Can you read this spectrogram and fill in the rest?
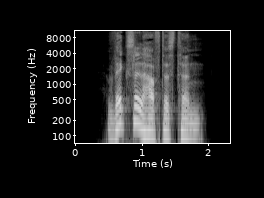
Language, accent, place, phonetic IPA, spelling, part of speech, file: German, Germany, Berlin, [ˈvɛksl̩haftəstn̩], wechselhaftesten, adjective, De-wechselhaftesten.ogg
- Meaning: 1. superlative degree of wechselhaft 2. inflection of wechselhaft: strong genitive masculine/neuter singular superlative degree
